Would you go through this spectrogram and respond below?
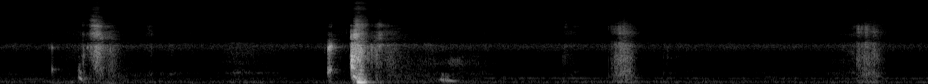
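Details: Congested person sneezing after moving from a colder to a warmer room: several sneezes, one sharp and loud, others softer and muffled, over a faint background hum; sneezing.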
